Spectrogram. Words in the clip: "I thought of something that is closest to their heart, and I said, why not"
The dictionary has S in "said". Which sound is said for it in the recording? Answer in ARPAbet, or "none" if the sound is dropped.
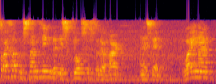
S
